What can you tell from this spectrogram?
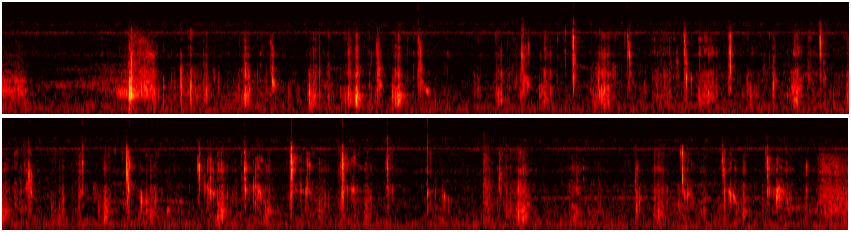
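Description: Close-up chewing of a mouthful of Batangas lomi noodles: a run of short, wet mouth clicks and smacks, the loudest about a second in.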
